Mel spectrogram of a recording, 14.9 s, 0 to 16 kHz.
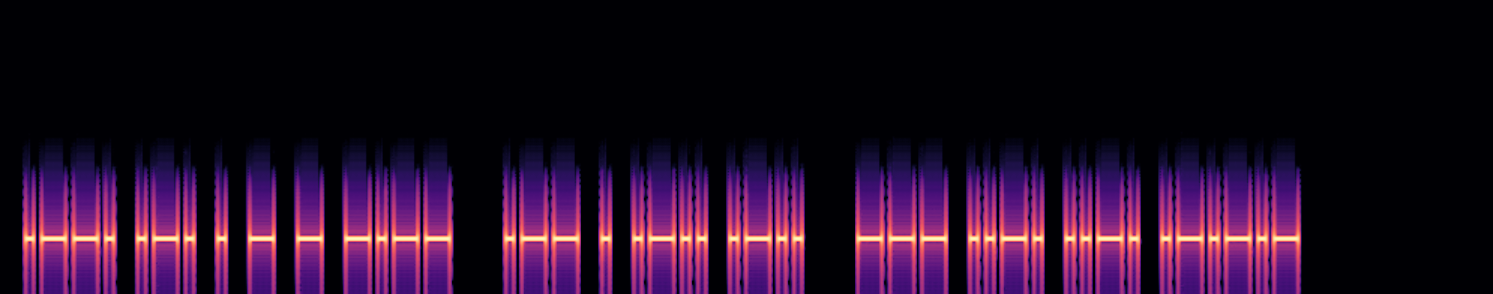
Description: Morse code, heard as a keyed tone, about 14 wpm, 700 Hz. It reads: PRETTY WELL OFF.
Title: Sentences from Top 1000 Words 15wpm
